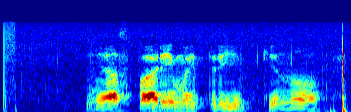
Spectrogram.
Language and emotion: Russian, neutral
